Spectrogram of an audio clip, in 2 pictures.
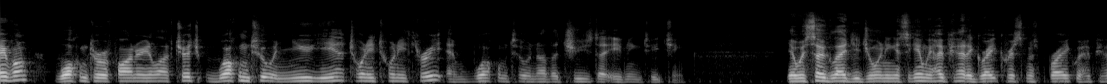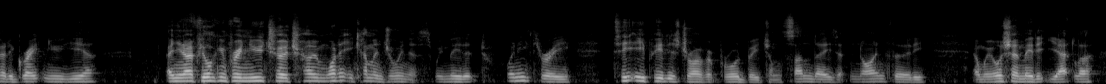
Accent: Australian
